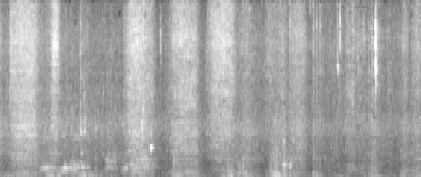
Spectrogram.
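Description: Splashing and rustling as hands rummage through shallow water and soaked leaves in a tub to catch small fish, in short irregular scratchy strokes, with a faint voice in the background.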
